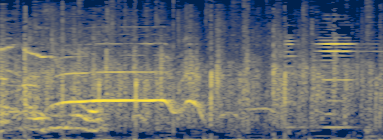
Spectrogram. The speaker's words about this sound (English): We don't make a lot of money, but we do it because we love it, so give us the claps, you know?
